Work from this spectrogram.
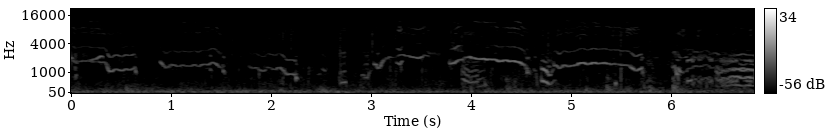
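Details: Breastfeeding puppies whine continuously, long wavering high-pitched whimpers from several pups overlapping, bending up and down in pitch, with a low hum of background noise.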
